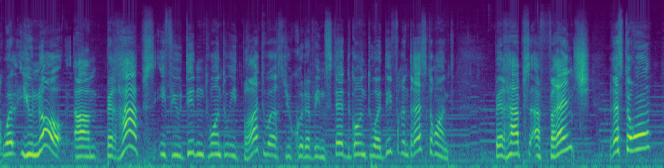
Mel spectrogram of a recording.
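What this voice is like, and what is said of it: Thick German accent. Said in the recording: “your thick German accent”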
